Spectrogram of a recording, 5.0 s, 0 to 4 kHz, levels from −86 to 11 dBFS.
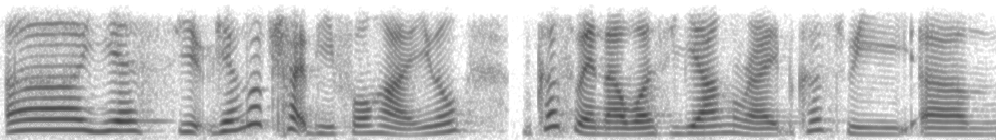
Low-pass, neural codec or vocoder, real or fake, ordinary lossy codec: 3.6 kHz; none; real; Opus, 24 kbps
